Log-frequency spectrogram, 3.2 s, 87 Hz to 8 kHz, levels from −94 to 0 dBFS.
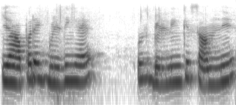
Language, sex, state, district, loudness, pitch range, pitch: Hindi, female, Maharashtra, Chandrapur, -26 LUFS, 225-260 Hz, 240 Hz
